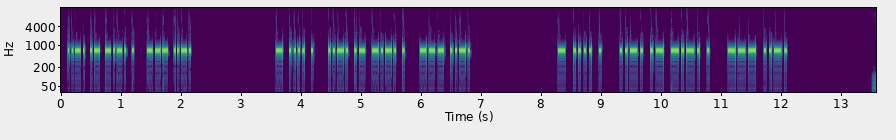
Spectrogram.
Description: Morse code, heard as a keyed tone, about 37 wpm, 700 Hz. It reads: FACE OF THE FACE OF THE FACE OF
